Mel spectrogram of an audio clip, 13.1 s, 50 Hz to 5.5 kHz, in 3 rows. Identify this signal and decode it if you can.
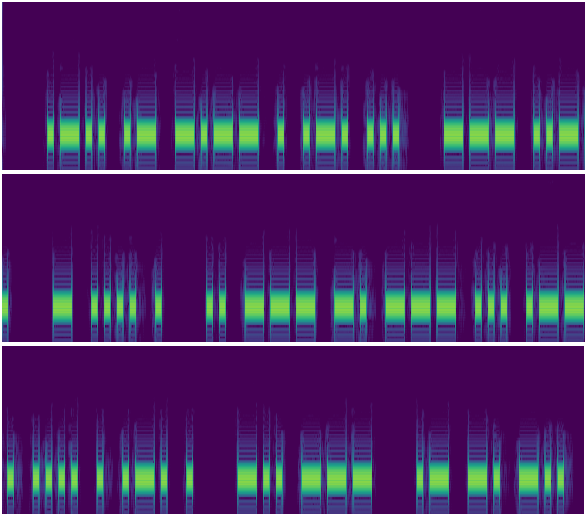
Morse code, heard as a keyed tone, about 25 wpm, 600 Hz. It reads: LAYERS OF THE IONOSPHERE DO AND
